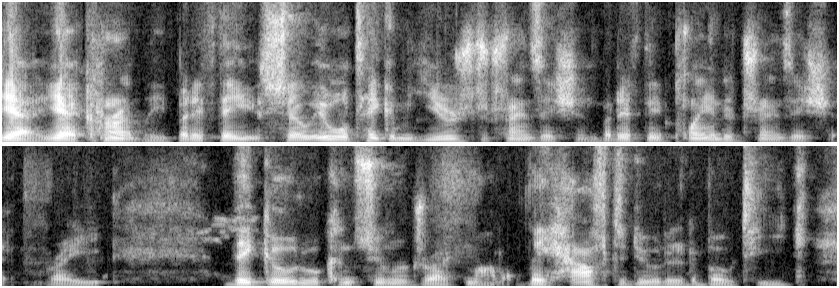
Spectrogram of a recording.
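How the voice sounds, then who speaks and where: A man talks at a very fast pace with a very deep, low pitch and vocal fry. His tone is dark and mellow, and his loudness swings widely. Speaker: watch collector. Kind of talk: casual chat.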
